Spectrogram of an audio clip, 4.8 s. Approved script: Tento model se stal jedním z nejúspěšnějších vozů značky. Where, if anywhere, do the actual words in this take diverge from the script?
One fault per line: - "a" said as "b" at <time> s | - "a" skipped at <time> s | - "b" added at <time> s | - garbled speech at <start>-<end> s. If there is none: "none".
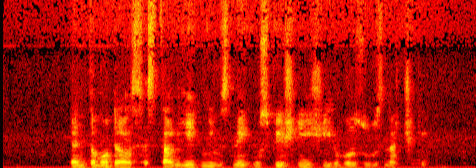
none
